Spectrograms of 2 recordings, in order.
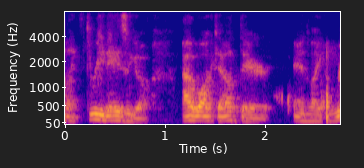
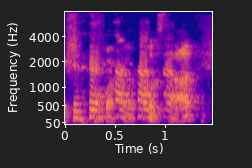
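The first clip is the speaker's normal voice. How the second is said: incredulous disbelief; 11 semitones higher than usual. Retold or imitated. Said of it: "I was like".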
